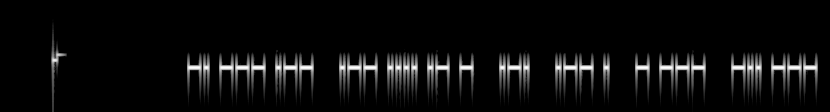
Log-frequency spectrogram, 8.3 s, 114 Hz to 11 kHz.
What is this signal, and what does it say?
Morse code, heard as a keyed tone, about 30 wpm, 700 Hz. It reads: NOW WHAT R WE TO DO
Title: Sentences from Top 100 Words and Abbreviations 30wpm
